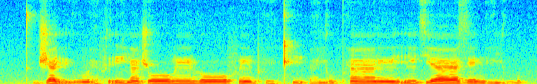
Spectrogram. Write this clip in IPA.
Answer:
t̪ʰ i̤ ʒ æ rʲ o̤ β æ̤ f r i j æ̃ ʃ oː β ẽː ð oː f ẽ pʰ e̤ kʰ i ʔ æ̤ j u pʰ æ̃ː ɾ ẽ rʲ ẽ sʲ æː z e n e̤ j ṳ

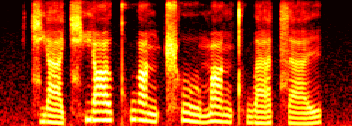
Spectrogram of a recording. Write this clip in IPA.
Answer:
t͡ɕ j ä˨˩ t͡ɕʰ j ɑ˦ ʊ̯ kʰ w ɑ˥˨ ŋ ʈ͡ʂʰ o˥˨ ʊ̯ m ɑ˥˨ ŋ t̪ʰ w ä˨˦ t͡s a˨˦ ɪ̯

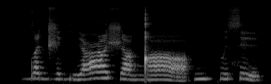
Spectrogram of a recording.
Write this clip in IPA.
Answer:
dˤ i d͡ʒ ɛ ɡʱ ɪ ʕ ɑ ʃ ɑ ŋ͡ǃ ɑ | ɲ ə kʷ i s ɪ

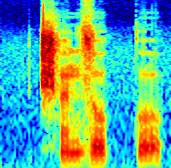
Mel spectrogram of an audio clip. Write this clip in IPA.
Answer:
t͡ʃʰ ə̃ n z o kː o

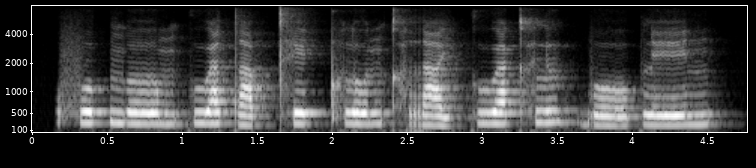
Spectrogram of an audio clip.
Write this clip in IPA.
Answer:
f o˦˥ k̚ ŋ ɤː˧ m k u˦˥ a̯ t a˨˩ p̚ tʰ e˦˥ k̚ pʰ l o˦˥ n kʰ r a˨˩ j k u˦˥ a̯ kʰ l ɯ˥˩ k̚ b oː˩˦ p l e˦˥ n

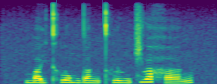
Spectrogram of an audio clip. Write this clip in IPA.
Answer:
m a˨˩ j kʰ l o˧ m d a˩˦ ŋ kʰ l ɯ˩˦ ŋ t͡ɕ ɯ˥˩ a̯ h a˩˦ ŋ

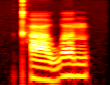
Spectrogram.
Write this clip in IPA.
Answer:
kʰ aː˨˩ w ɐ˧ n

